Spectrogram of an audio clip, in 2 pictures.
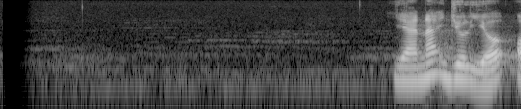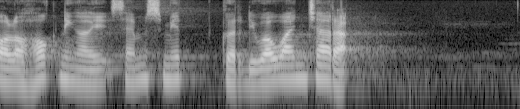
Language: Sundanese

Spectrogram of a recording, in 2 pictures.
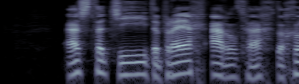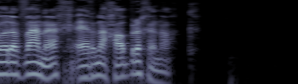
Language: Manx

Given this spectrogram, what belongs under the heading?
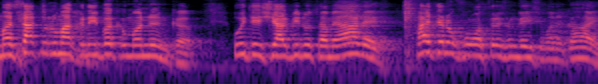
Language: Romanian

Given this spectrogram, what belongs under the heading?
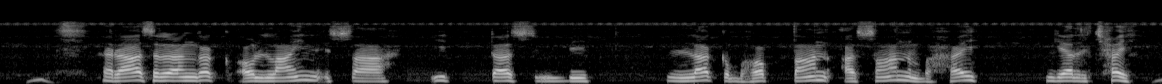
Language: Maithili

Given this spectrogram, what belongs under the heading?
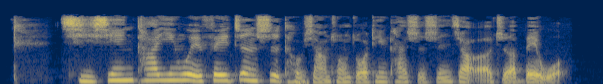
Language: Chinese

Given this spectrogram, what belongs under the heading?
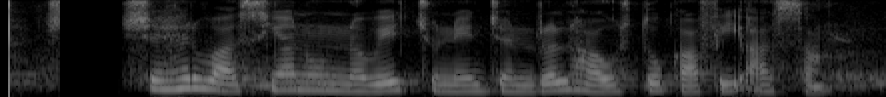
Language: Punjabi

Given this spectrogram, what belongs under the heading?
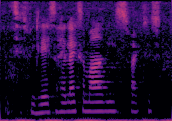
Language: Danish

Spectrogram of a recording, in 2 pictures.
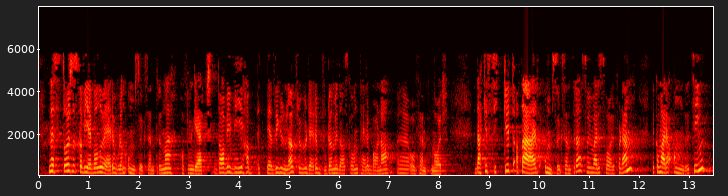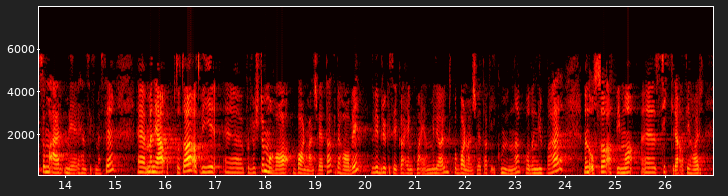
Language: Norwegian Bokmål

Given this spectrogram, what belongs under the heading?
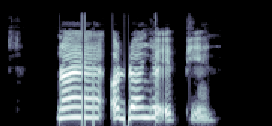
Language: Luo (Kenya and Tanzania)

